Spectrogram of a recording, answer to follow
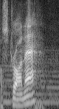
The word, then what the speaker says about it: Strahn: So as we watch the field go around, it's Eric Strahn, or Strahne, as he was telling me. Is that how you pronounce it, Strahne?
